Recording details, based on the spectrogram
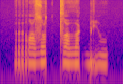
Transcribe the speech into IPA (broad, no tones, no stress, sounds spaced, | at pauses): r a zˤ o t͡s tʲ a ðˤ e ɡ͡b i u̯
